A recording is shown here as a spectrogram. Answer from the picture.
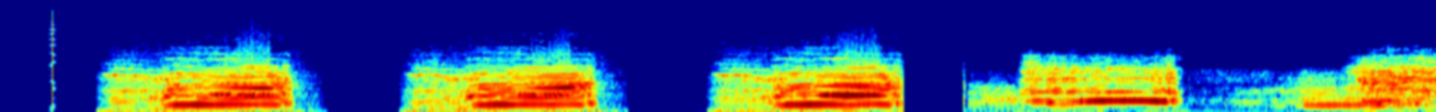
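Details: Several deep, sustained cow moos, each lasting about two seconds with brief pauses between; the last few rise in pitch and turn hoarser.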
